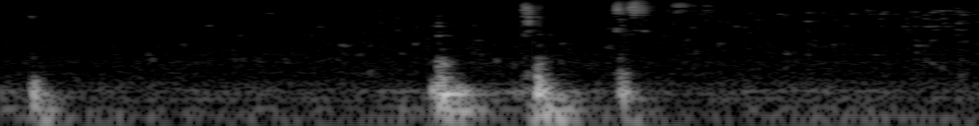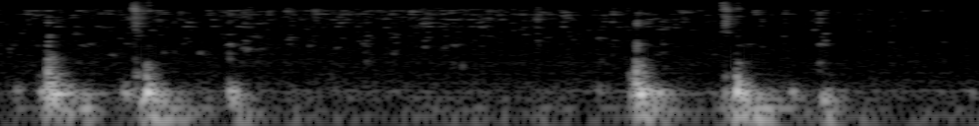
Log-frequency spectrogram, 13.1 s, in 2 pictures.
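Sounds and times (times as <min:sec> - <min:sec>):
rain hissing on car: 0:00.0 - 0:13.0
dull thumps: 0:00.2 - 0:00.4, 0:02.8 - 0:04.3, 0:06.8 - 0:08.2, 0:10.7 - 0:12.2.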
